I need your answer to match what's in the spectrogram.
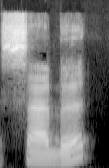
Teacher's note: ba dengan ta itu punya syiddah, kemudian ba ada qalqalah, ta dia ada hamsnya.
